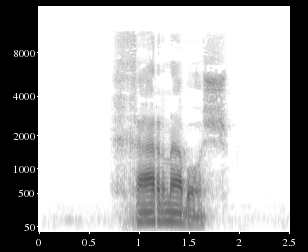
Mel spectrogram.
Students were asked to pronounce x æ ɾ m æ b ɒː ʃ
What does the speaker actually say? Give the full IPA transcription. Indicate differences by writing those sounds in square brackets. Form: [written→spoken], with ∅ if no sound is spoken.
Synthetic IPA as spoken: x æ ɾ [m→n] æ b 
